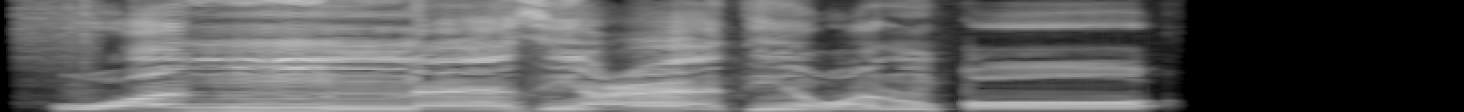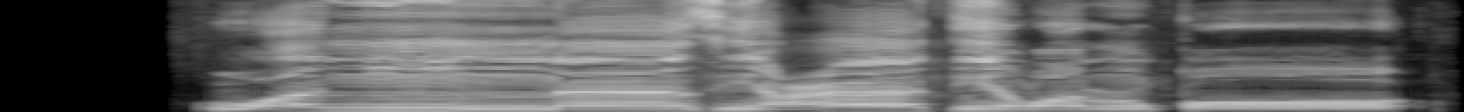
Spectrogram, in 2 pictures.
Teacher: نون مشدد ہے، یہاں پر ایک الف کے برابر آپ گنہ کریں گے ساتھ ہی ساتھ نون کے اوپر کھڑی حرکات ہیں، اور کھڑی حرکات کو ایک الف کے برابر کھینچ کے پڑھا جاتا ہے۔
